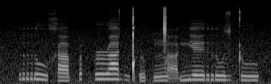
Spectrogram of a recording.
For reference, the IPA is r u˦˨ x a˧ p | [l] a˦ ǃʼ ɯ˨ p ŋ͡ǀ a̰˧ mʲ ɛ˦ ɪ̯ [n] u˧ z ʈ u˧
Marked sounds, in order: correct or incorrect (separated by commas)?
incorrect, incorrect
